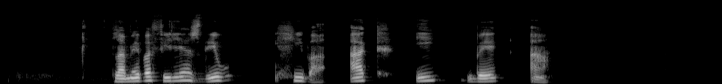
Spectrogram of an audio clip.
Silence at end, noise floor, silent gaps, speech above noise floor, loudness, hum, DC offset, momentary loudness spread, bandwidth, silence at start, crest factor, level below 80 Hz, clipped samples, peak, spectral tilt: 1.75 s; -78 dBFS; none; 54 dB; -26 LUFS; none; under 0.1%; 16 LU; 10.5 kHz; 0.8 s; 22 dB; -76 dBFS; under 0.1%; -6 dBFS; -5.5 dB/octave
